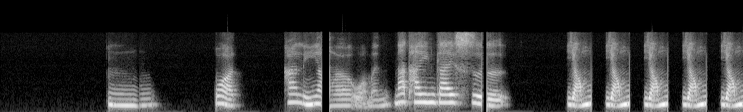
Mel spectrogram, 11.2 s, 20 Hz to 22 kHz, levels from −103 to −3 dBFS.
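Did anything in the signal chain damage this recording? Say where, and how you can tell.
Yes, at the network stage. There's packet loss on an ADPCM call: hard-edged silent holes at 4.82 to 4.97 s (about 120 ms lost) and 7.22 to 7.31 s (about 80 ms). The speech returns slightly distorted, because the decoder's predictor and step size drifted from the sender's. It settles within tens of milliseconds.

From 8.86 s to the end there's a broken-record loop. A 0.58 s fragment repeats exactly, back to back, four times, so the speech that belonged there is gone. The likely cause is a stalled player or stream buffer that kept resending the last piece it held.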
